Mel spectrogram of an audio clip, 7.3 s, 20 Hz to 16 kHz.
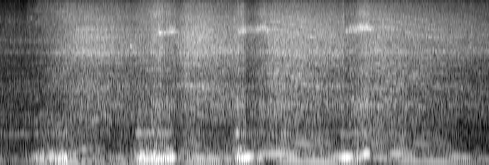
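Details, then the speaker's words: Vauxhall Vectra GSi V6 with low fuel and a leaking power steering pump; smooth idle broken by three or four quick blips, revs climbing and falling cleanly with a deep even exhaust note; normal engine revving. "Oh, that noise is just amazing, isn't it, guys? Amazing."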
